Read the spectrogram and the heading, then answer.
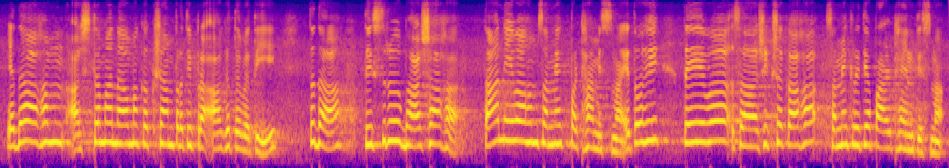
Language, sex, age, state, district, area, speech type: Sanskrit, female, 18-30, Karnataka, Koppal, rural, spontaneous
